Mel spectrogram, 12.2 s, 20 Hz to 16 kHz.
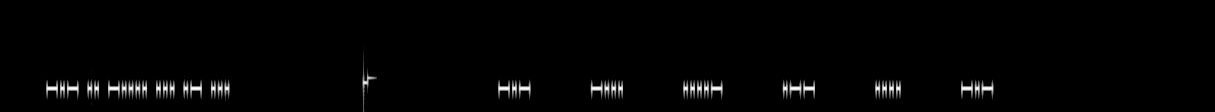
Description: Morse code, heard as a keyed tone, about 36 wpm, spaced as for 18 wpm, 690 Hz. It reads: KI6SAS KB4WHK
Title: USA Call Signs - 6 Characters - 6x Character Spacing - 35wpm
